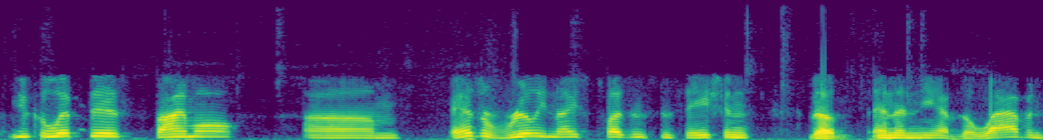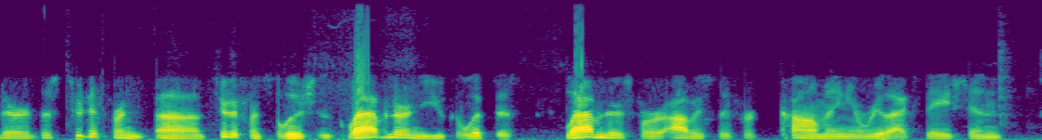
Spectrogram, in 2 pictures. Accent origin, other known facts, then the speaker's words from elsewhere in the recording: Connecticut, United States; now in Charleston, United States; I'm from Connecticut.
